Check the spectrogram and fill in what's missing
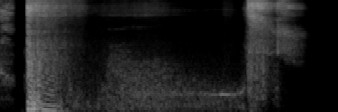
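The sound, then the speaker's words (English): A sudden, loud explosion-like burst, apparently a voice imitating a blast, trails into a long rumbling hiss before a second short noisy burst fades away. “What if it fucking exploded? Just full-on miniature nuclear explosion.”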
